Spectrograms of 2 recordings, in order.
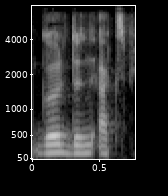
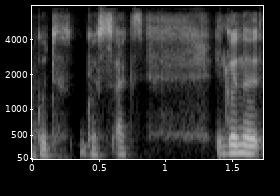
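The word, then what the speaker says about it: Golden Axe: gohost readider gohs AX donc les Golden AX pas gos AX Godon AX ou Godon x comme on prononce ça dépend comment on prononce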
